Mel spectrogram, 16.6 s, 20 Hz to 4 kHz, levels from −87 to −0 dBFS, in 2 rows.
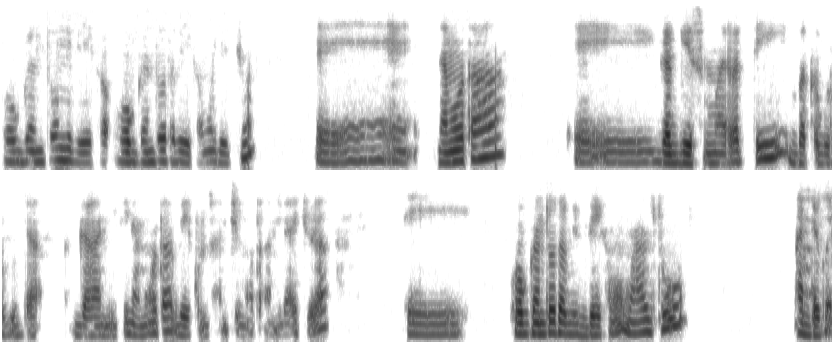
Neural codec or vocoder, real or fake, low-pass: vocoder, 22.05 kHz, 80 mel bands, WaveNeXt; fake; 3.6 kHz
